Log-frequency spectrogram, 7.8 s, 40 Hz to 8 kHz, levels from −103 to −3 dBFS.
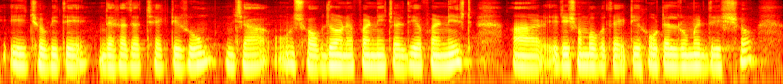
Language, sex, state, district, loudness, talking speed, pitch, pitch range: Bengali, male, Tripura, West Tripura, -17 LUFS, 155 wpm, 130 Hz, 125-130 Hz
